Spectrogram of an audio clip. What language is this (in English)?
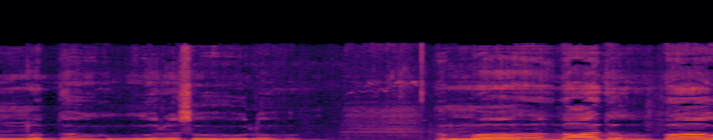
Swahili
